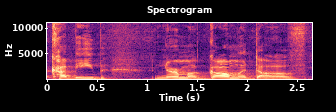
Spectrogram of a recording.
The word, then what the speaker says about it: Khabib Nurmagomedov: So a few years ago, a UFC fighter, Khabib Nurmagomedov, said that... – without doubt. – I think that's how you say it. – Definitely how you said it.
